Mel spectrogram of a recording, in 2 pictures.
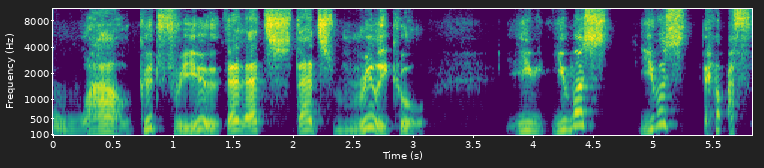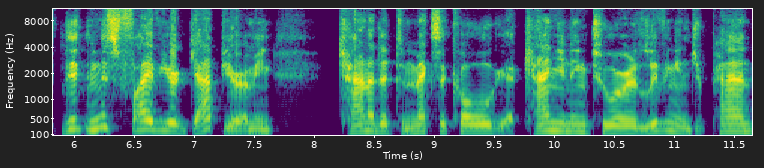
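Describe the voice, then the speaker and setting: Very wide pitch swings mark this fairly slow speech, recorded with a dry, close sound, no echo and a quiet background. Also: man, high pitch for a man. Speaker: podcast host. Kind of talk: podcast interview.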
